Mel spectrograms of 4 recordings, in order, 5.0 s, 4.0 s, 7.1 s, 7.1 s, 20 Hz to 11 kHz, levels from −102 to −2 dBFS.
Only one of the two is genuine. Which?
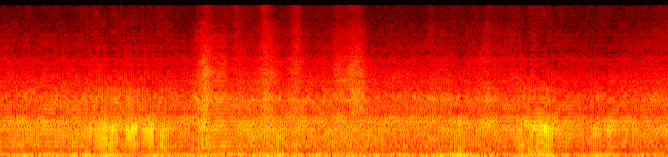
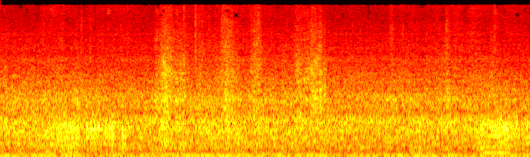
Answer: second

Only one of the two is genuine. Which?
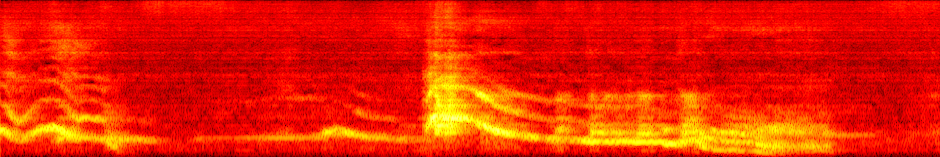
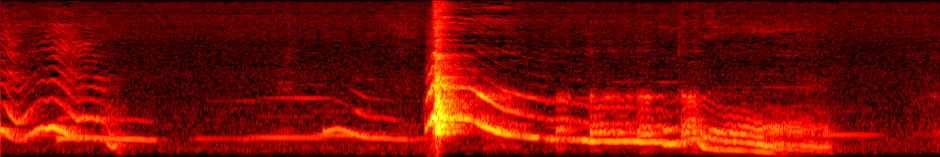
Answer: second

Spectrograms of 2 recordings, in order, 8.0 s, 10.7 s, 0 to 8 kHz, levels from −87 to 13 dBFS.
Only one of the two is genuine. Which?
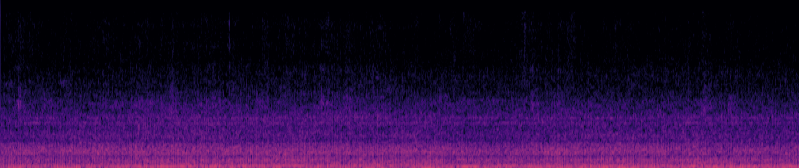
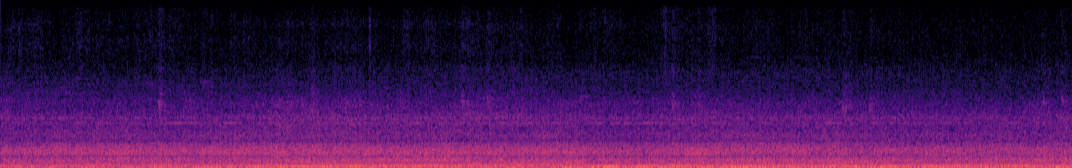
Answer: second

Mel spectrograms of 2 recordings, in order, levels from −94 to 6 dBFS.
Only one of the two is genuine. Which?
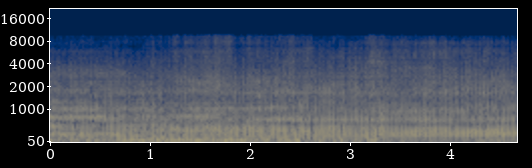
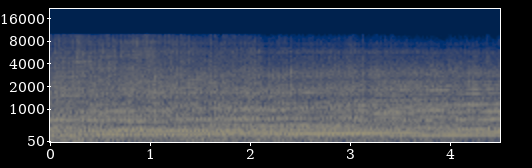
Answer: second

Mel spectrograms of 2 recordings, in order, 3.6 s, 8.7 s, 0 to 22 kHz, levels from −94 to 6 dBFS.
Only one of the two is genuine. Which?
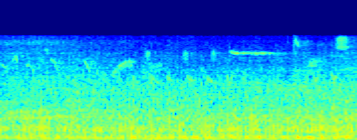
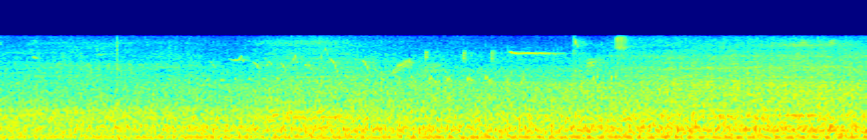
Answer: second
